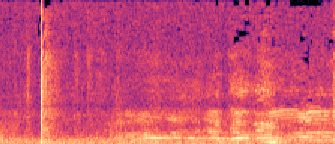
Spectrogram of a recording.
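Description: A football kicked once on a grass pitch, a single sharp knock about a quarter second in. Players' shouts follow from about a second in, over open-air crowd and wind noise.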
